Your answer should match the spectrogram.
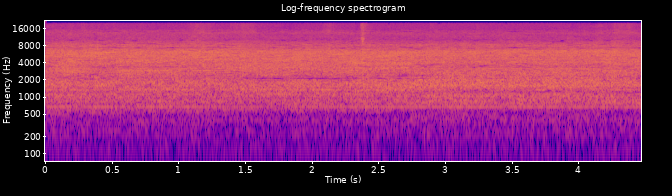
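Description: A hair dryer blows on a faux blueberry pie craft made from recycled materials, a steady loud whooshing roar that holds without a break, close by, with no talking.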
